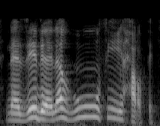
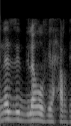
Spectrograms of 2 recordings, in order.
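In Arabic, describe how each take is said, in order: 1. الدال الأخيرة تُنطق مع ارتداد واضح للصدى. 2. الدال الأخيرة مكتومة بلا ارتداد للصدى.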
